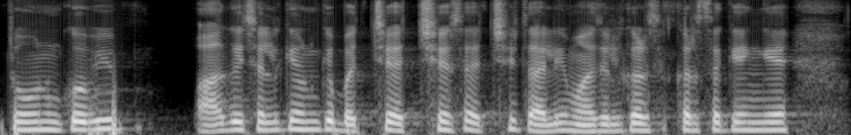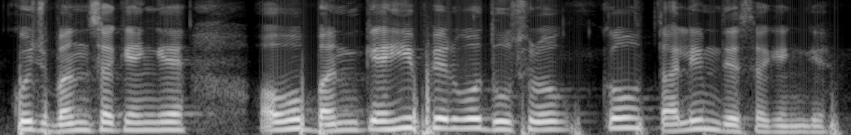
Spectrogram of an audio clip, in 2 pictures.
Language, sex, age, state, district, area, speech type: Urdu, male, 30-45, Delhi, Central Delhi, urban, spontaneous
